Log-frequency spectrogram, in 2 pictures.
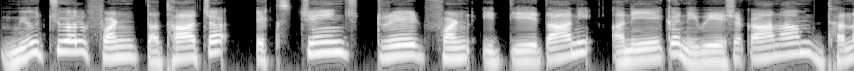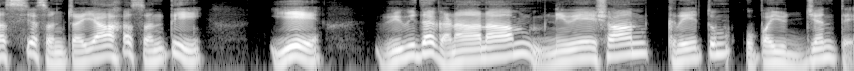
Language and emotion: Sanskrit, neutral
